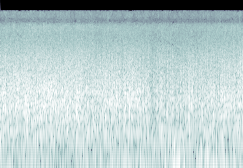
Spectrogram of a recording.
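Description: Steady rain falling on a wet street.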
